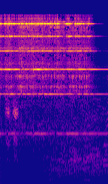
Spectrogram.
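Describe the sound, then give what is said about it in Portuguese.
A telephone rings in a call to a mental health institute, a high, steady electronic ringing tone with a couple of quick pulses at the start, fading away near the end. “Você liga para o hospício e atende a secretária eletrônica dizendo: Obrigado por ligar para o Instituto de Saúde Mental”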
